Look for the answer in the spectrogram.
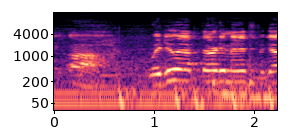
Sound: groans

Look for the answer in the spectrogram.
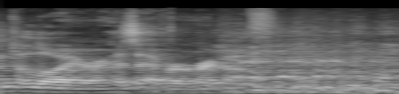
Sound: laughter

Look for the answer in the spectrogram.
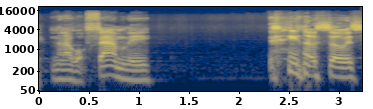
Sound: laughing amusingly

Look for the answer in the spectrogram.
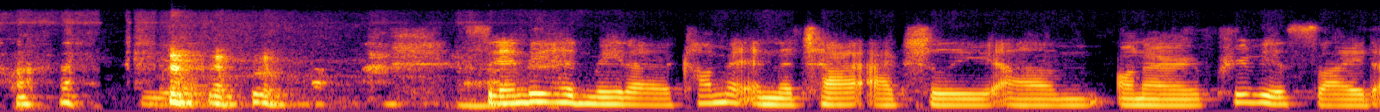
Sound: laughter

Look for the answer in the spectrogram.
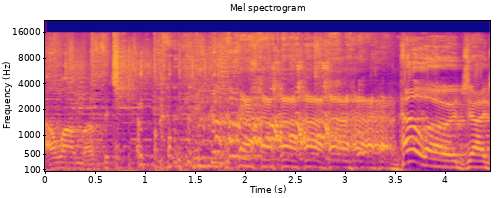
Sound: all laugh

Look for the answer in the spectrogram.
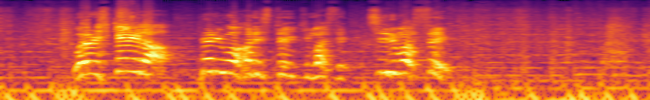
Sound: japanese murmuring

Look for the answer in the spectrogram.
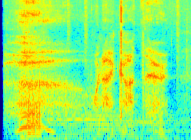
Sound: uggggh

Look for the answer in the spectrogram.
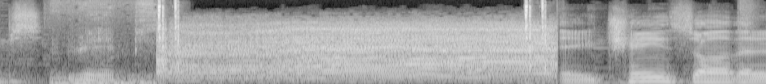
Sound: chainsaw buzzing

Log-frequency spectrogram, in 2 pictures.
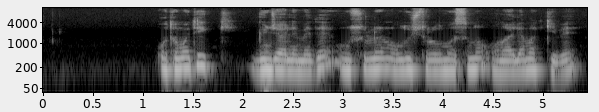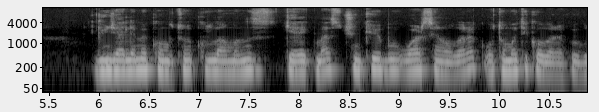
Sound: clicking OK

